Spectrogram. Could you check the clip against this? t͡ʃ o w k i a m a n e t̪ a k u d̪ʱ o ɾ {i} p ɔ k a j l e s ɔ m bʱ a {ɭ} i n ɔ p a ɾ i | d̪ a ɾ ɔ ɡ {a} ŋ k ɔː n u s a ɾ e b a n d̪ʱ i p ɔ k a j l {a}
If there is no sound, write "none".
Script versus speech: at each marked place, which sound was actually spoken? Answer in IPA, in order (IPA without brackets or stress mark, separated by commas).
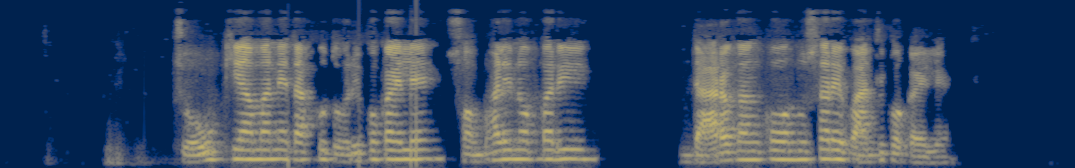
i, ɭ, a, e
